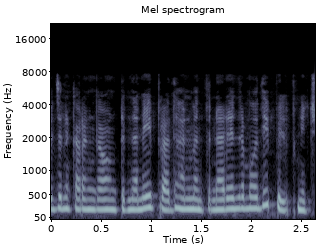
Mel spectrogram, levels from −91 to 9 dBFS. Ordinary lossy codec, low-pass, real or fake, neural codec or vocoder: none; none; fake; codec, 16 kHz, 8 kbps, FreqCodec, smaller model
